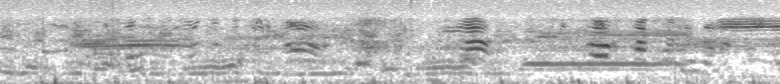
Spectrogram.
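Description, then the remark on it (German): A donkey snorts amid a lively outdoor village scene at dusk, with roosters crowing and children's voices shouting and romping in the fading daylight, mixed into the steady background. “Eselschnauben. Hähne krähen, Kinder toben im spärlich werdenden Tageslicht.”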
